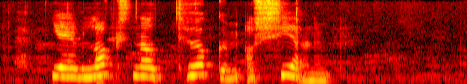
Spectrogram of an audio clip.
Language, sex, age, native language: Icelandic, female, 11, Icelandic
